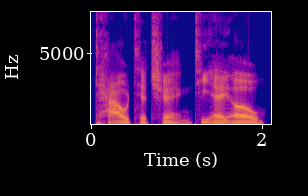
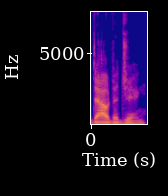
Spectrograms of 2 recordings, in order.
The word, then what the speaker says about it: Dao De Jing: So if you are trying to buy this or download it, it is phonetically Tao Te Ching, Taoteching, but it's pronounced Dao De Jing.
